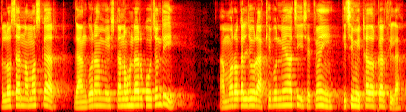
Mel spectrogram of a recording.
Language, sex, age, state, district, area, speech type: Odia, male, 18-30, Odisha, Dhenkanal, rural, spontaneous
